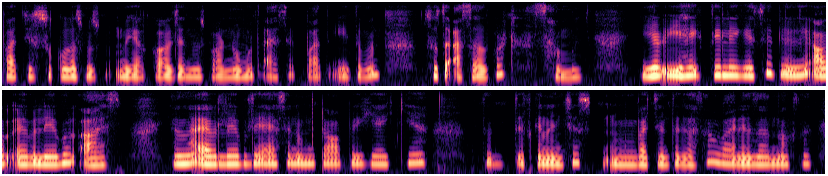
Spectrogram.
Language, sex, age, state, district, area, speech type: Kashmiri, female, 18-30, Jammu and Kashmir, Shopian, rural, spontaneous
